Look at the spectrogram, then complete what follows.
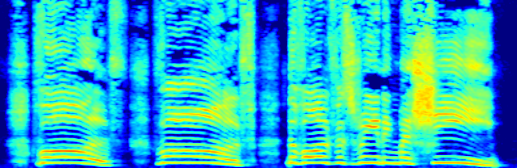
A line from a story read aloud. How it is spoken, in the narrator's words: the shepherd let out a hue and cry and shouted at the top of his voice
